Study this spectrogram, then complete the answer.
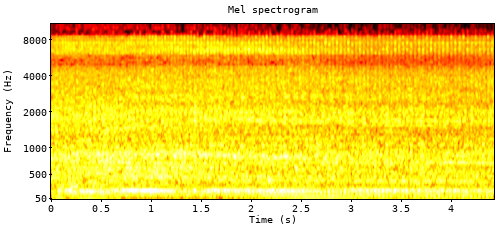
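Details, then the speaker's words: Chevrolet Onix Plus at idle with brake pedal pressed: steady smooth idle with faint quick light ticking from the fuel injectors; normal injector noise. "esse barulhinho aqui a sua ligação zinha são dos bicos tira o pé"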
